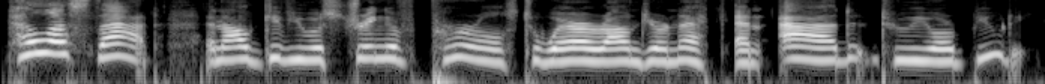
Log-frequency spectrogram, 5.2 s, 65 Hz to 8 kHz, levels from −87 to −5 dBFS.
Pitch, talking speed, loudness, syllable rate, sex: 265 Hz, 240 wpm, -21 LUFS, 5.0 syllables/s, female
